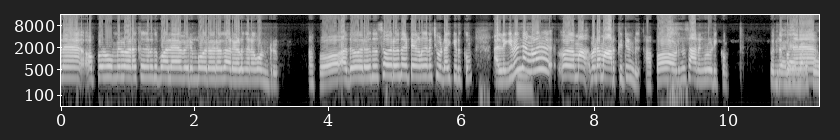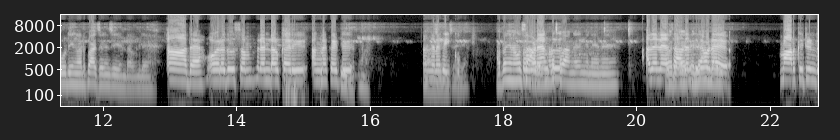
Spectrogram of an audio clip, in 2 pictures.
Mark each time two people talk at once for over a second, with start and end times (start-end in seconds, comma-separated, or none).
none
